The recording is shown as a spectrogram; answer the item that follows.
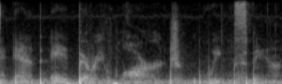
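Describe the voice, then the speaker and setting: A woman whispers over noticeable background noise. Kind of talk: ASMR cryptid storytelling. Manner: whispered; soft-spoken.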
